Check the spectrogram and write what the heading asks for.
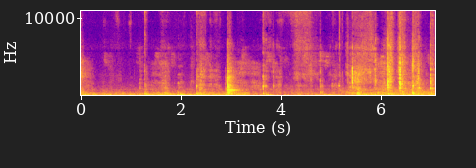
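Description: Small hands rubbing and patting the stiff cardboard flap of a lift-the-flap board book on a wooden table: faint scrapes and soft taps, with a sharper tap about three seconds in.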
